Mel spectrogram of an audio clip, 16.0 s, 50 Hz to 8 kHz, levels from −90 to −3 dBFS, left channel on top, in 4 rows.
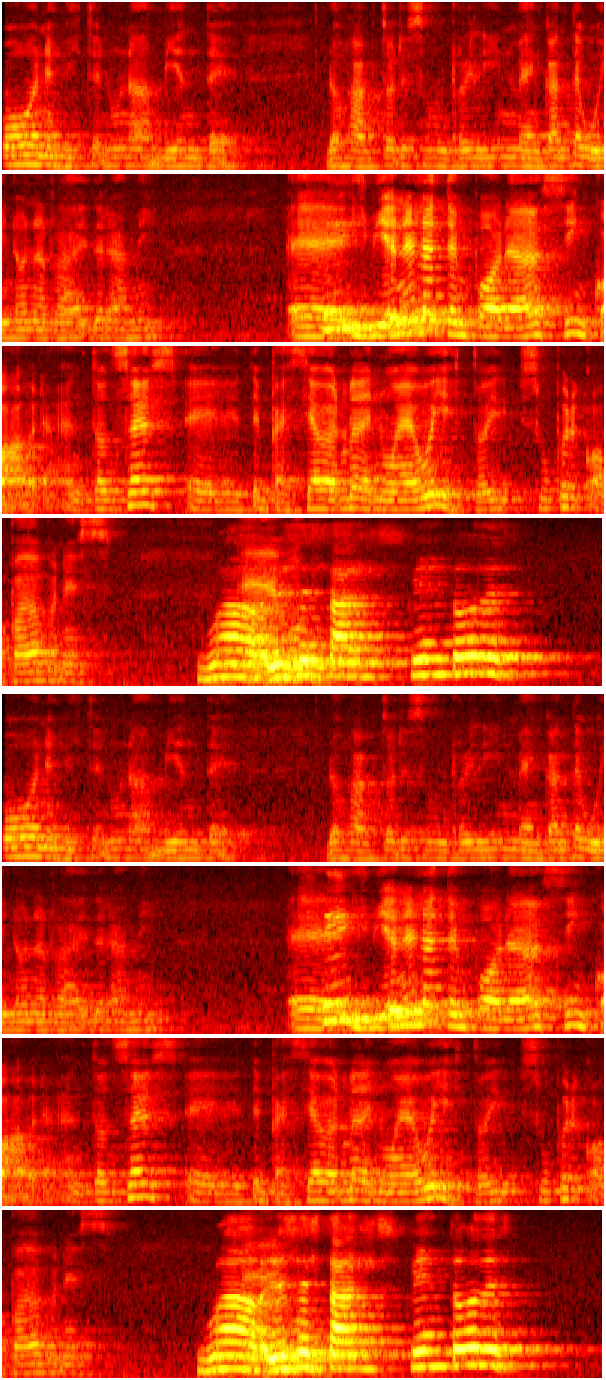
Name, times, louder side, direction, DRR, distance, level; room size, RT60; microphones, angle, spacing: voice 1, 0.0-1.6 2.2-5.1 5.9-12.7 13.6-14.2, left 4 dB, 25° left, 0.8 m, -30 dB
voice 2, 6.1-6.8 13.3-15.5, right 2 dB, 75° right, 1.9 m, -20 dB
11.0 x 8.3 x 6.9 m
head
